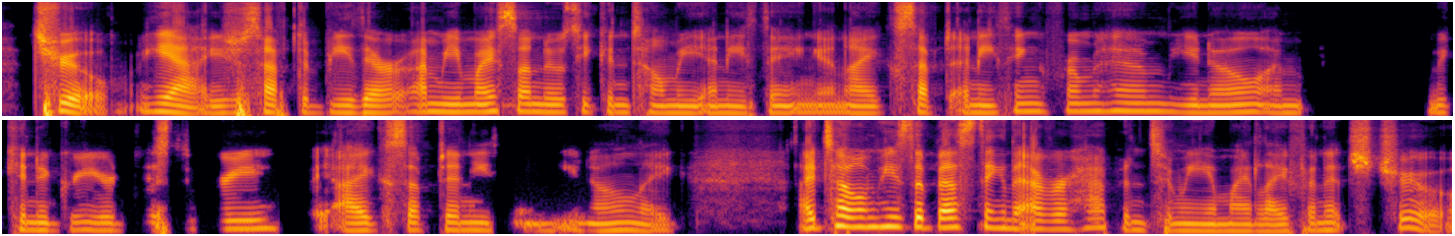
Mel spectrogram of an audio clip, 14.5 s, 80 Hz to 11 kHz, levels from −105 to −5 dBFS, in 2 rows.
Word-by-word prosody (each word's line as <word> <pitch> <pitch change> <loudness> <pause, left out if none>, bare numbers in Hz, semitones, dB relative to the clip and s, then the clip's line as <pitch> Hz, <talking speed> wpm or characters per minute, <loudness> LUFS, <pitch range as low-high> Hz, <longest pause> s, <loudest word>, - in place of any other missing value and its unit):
True, - - +6
yeah, 175 -5 +5
you 145 - -3
just 150 - +2
have 165 -3 +4
to 160 - -7
be 155 +1 -4
there, 155 0 0
I 170 - 0
mean, 170 -1 -1
my 170 0 +3
son 175 0 +4
knows 160 -2 -2
he 170 - -5
can 160 0 -6
tell 155 0 -5
me 150 0 -3
anything, 150 +1 -5
and 160 -1 -5
I 150 - +1
accept 155 +2 -1
anything 160 +4 -4
from 180 +2 -7
him 185 -1 -6
you 160 -1 -5
know, 155 +2 -2
I'm 150 -2 -6 0.6
we - - -8
can 175 +3 -3
agree 165 +1 -4
or 160 - -2
disagree, 190 +1 -2 0.2
but - - -7
I 160 - +3
accept 165 +1 -1
anything 170 - -4
you - - -9
know, 155 +1 -2
like, 145 -3 -7 0.6
I 200 - +7
tell 235 +2 +7
him 230 0 +2
he's 235 -1 +3
the 230 - +7
best 220 +1 +7
thing 220 -2 +1
that - - +4
ever 185 -1 +1
happened 165 +2 -7
to - - -5
me 150 -1 -3
in 145 - -2
my 145 0 -3
life, 145 0 -4
and 160 +1 -5
it's 165 - +3
true. 210 -3 -2
165 Hz, 235 wpm, -23 LUFS, 155-180 Hz, 0.6 s, I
